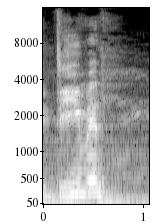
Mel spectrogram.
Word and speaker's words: daemon: I just want them to say demon. The AE is pronounced E, like Caesar. I just want them to say demon, please.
